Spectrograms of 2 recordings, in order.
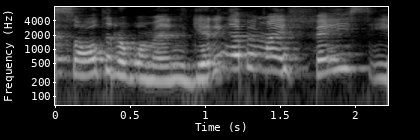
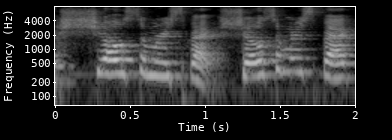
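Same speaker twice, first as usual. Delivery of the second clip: normal talking voice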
